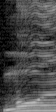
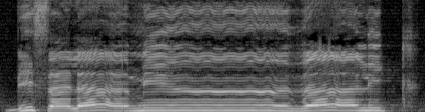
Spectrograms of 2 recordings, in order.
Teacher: Daripada mim terus pergi zal. Nun hanya kita kekalkan pada gunnah di hidung saja. Sebut mu, mulut kita terus pergi, lidah kita pergi huruf zal tanpa menekan-nekan huruf zal, hanya standby di makhraj zal. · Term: ikhfa hakiki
